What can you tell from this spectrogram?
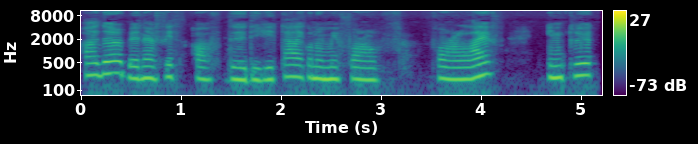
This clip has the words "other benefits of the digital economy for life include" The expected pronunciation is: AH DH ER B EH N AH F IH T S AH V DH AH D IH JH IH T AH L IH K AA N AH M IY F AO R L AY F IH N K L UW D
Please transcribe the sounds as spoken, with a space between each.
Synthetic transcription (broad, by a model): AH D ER B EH N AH F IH T AH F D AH D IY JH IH T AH L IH K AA N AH M IY F AO R L AY F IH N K L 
